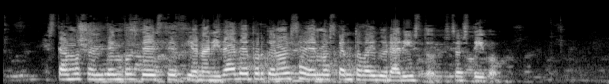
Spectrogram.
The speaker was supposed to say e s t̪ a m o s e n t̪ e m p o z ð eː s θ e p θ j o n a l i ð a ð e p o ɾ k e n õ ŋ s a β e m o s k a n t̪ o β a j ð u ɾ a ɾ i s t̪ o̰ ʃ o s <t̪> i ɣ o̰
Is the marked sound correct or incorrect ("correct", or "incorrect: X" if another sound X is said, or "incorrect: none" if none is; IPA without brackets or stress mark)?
correct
